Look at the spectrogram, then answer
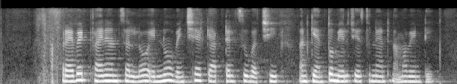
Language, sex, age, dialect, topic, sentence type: Telugu, female, 36-40, Utterandhra, banking, statement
